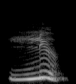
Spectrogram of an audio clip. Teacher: це приголосний м'який дзвінкий Чому він м'який так тому що і пом'якшує попередній приголосний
